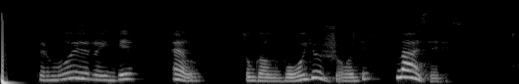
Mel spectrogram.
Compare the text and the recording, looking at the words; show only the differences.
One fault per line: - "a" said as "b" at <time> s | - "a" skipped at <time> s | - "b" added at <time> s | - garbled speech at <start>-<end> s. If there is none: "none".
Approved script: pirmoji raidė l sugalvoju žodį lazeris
none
